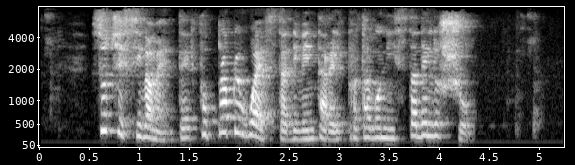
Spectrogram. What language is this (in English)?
Italian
